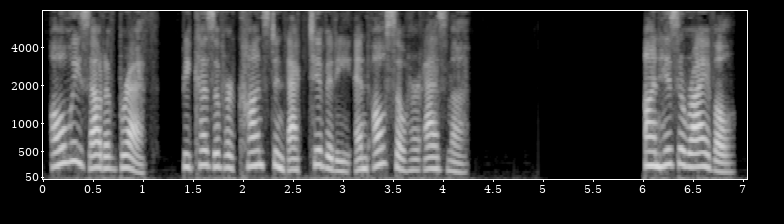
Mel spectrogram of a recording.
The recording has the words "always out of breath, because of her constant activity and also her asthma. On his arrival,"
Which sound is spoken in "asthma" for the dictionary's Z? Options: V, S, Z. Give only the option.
Z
